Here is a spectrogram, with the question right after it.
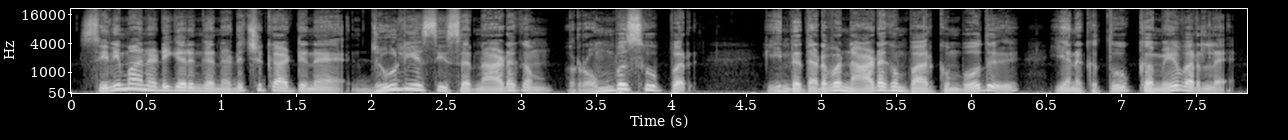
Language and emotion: Tamil, happy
